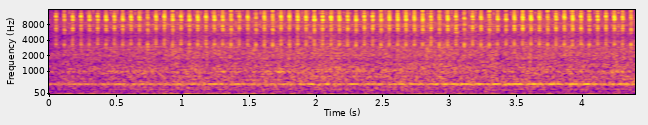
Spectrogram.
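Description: Vehicle engine idling steadily, with a steady mid-pitched whine running over it.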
